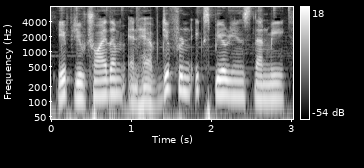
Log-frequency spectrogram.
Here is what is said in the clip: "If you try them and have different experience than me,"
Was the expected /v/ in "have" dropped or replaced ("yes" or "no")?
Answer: no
